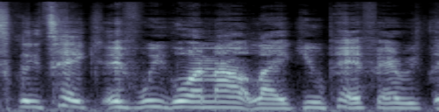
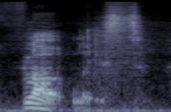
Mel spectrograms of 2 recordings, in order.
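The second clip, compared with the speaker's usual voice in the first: ordinary talk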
